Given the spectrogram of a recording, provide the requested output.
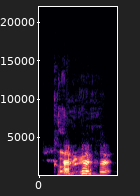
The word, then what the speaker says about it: Karen: And the reason I did it that way is because people call me Karen a lot, and that's not how you pronounce my name. It's pronounced Karen. Karen.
